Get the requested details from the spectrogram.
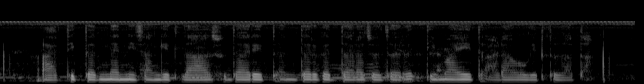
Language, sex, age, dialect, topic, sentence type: Marathi, male, 18-24, Southern Konkan, banking, statement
